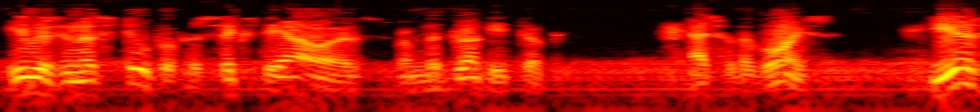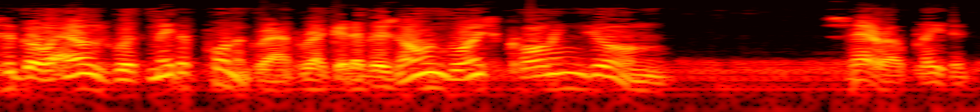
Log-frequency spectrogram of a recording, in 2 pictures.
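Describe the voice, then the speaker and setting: An actor playing a calm, knowing gentleman sleuth, explaining things in a measured way in an old radio drama. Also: lowish voice. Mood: composed. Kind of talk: 1940s radio drama acting. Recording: muffled, noisy old-time radio recording.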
